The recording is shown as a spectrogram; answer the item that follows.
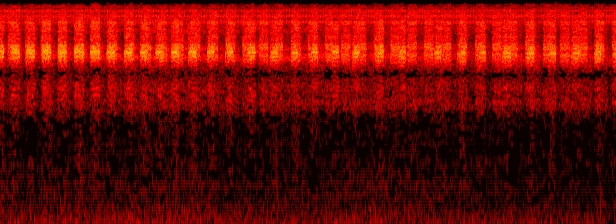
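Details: Several cicadas in summer in Provence, southern France, give a shrill, sizzling chorus; pulsed buzzing overlaps into an uneven throb, with no birds or voices audible.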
